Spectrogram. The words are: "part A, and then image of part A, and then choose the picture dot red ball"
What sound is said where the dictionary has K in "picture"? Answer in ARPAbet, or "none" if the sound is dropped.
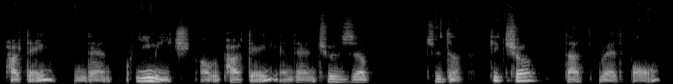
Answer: K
